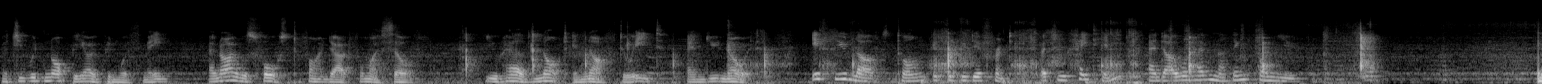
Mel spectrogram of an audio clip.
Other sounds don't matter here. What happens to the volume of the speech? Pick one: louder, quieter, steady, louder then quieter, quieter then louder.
steady.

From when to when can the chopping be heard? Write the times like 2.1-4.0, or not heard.
3.7-13.8.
